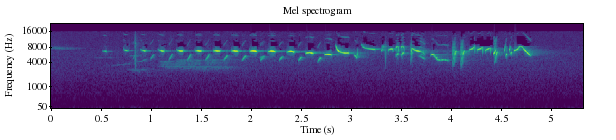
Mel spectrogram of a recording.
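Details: Wild goldcrest song: a very high, thin series of alternating see-saw double notes repeated rapidly for about two seconds, then a hurried jumbled twittering flourish ending the phrase at almost five seconds; quiet background, no other sounds.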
